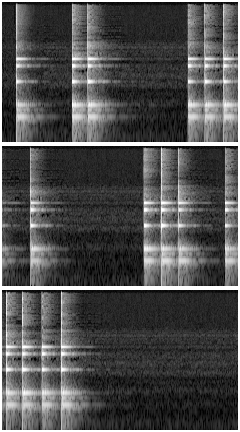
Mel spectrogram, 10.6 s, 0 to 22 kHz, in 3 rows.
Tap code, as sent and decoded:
1-2 3-1 3-5
BLP

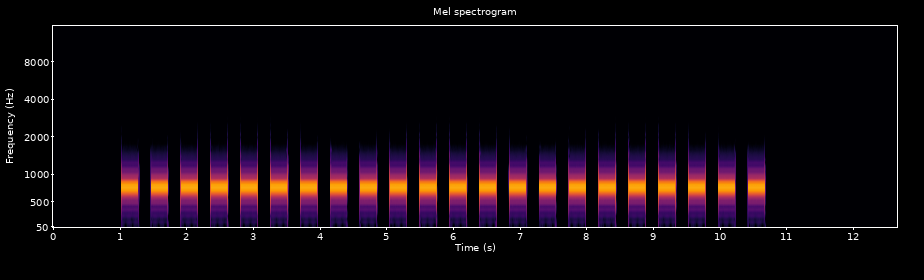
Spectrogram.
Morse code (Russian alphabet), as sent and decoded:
none

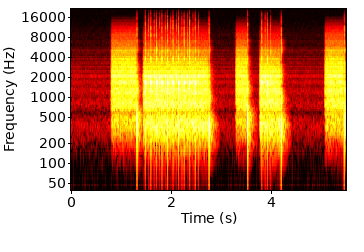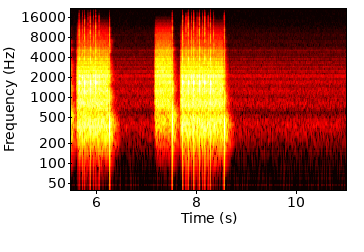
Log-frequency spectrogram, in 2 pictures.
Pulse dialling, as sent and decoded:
10 / 2 / 4 / 6
0 2 4 6

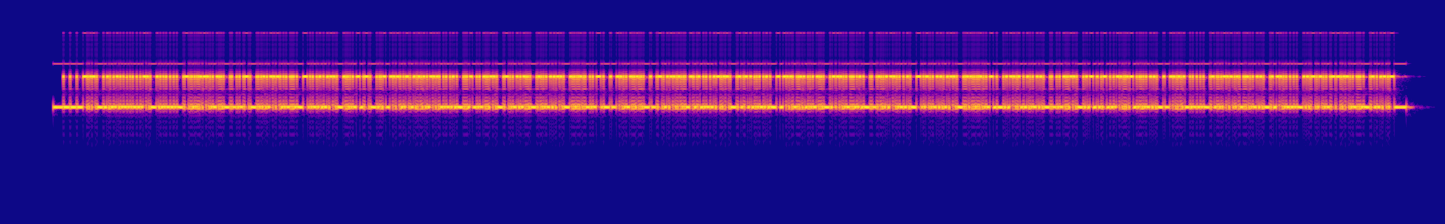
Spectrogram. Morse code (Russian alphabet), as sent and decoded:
none

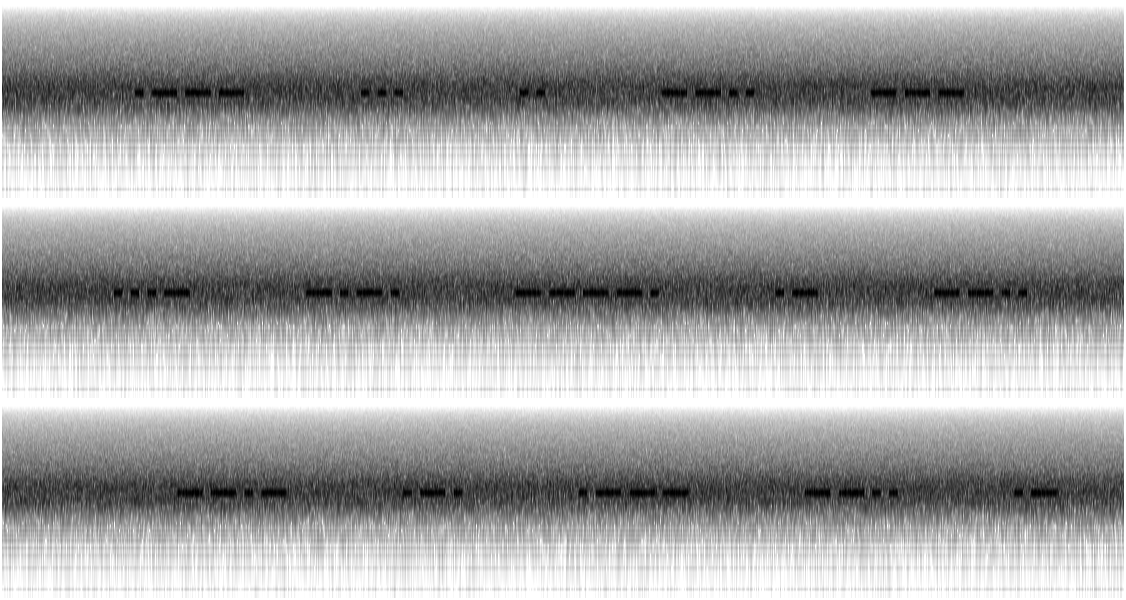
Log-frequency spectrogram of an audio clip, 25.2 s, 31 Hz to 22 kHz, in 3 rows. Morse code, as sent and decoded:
.--- ... .. --.. --- / ...- -.-. ----. .- --.. / --.- .-. .--- --.. .-
JSIZO VC9AZ QRJZA

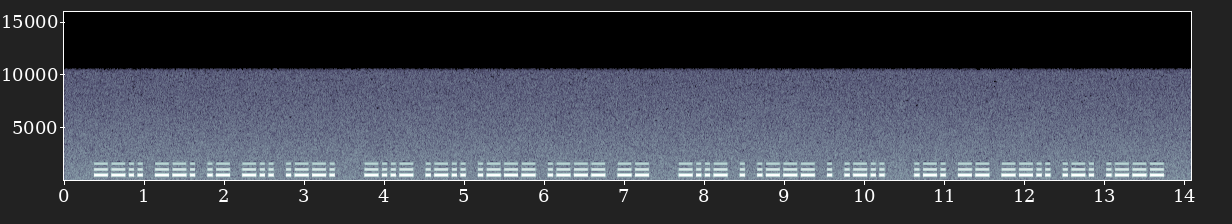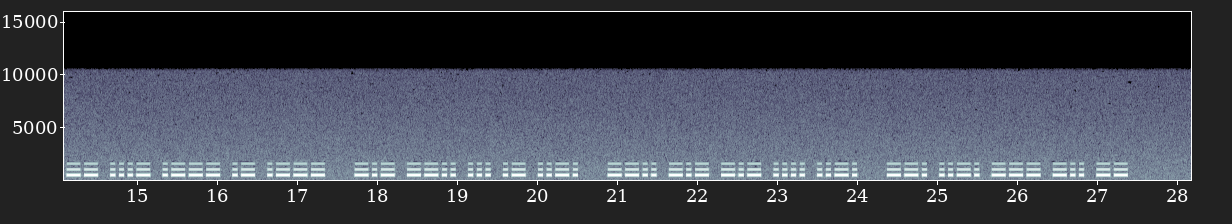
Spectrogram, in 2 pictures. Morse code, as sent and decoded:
--.. --. .- -.. .--. / -..- .-.. .--- .--- -- / -..- . .--- . .-.. / .-. -- --.. .-. .--- / -- ...- .--- .- .--- / -.- --.. ... .- ..-. / --.. -.- -.- .... ..-. / --. ..-. --- -.. --
ZGADP XLJJM XEJEL RMZRJ MVJAJ KZSAF ZKKHF GFODM

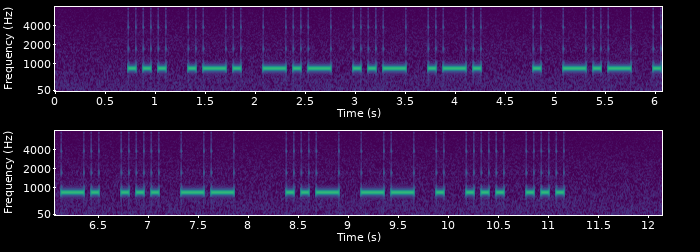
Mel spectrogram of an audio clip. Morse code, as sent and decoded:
... .-. -.- ..- .-. / . -.- .-. ... -- / ..- -- . ... ...
SRKUR EKRSM UMESS

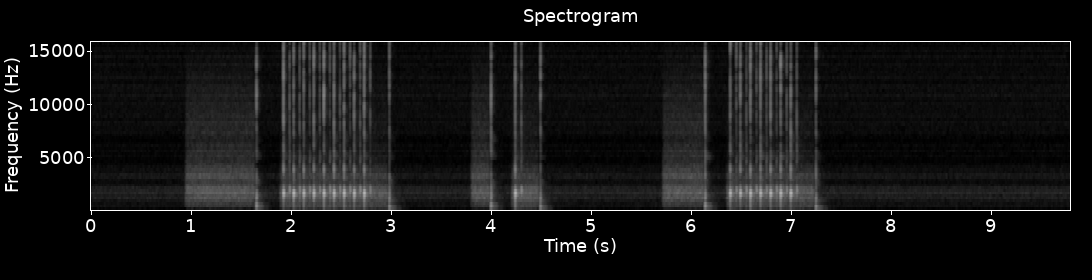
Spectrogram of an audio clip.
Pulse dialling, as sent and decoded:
9 / 1 / 7
9 1 7

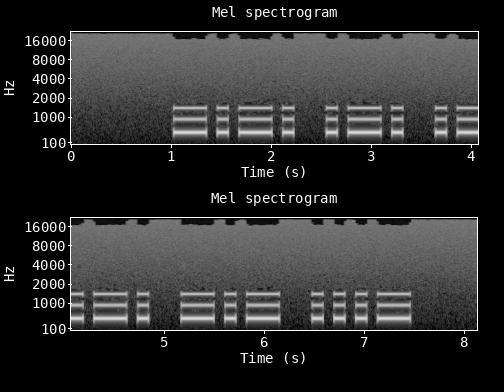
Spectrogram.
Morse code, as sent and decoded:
-.-. .-. .--. -.- ...-
CRPKV

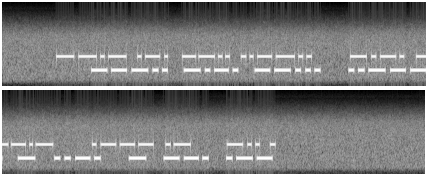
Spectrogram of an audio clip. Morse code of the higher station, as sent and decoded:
--.- .-. --.. ..--.. / -.-. --.- / .--- .- / -.. .
QRZ? CQ JA DE

